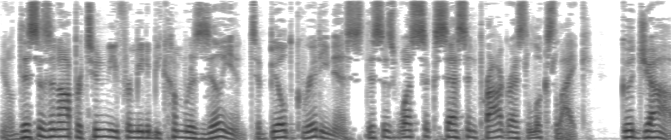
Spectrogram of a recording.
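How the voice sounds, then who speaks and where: Fairly quick and somewhat breathy, this man's voice is fairly high in pitch. His intonation stays fairly even against a quiet background. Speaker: podcast host. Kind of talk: motivational pep talk, direct address. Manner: emphatic, punchy, encouraging; repetitive for emphasis, rhetorical questions.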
